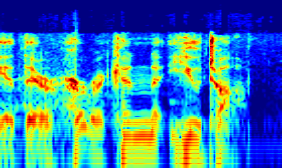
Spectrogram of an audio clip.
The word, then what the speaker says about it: Hurricane: all of us to Hurricane, that's how they say it there, Hurricane, Utah. Spelled like hurricane, sounds like hurricane, where Elaine Connell and Davin Josephs decided to get married.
